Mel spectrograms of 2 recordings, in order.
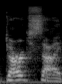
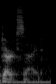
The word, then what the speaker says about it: Darkseid: I mean, Darkseid is the villain in this movie, not the other guy.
